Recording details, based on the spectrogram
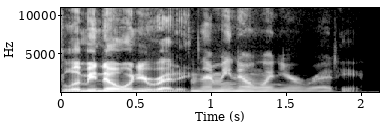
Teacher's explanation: Let me shortens to let and you are contracts naturally to your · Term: connected speech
